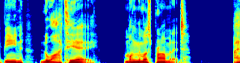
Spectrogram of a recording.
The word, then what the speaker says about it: Noirtier: Also, I actually listened to the Audible version long enough to learn that I pronounced nearly all the names incorrectly. Danglars being Danglars, de Villefort being de Villefort, and Nordier being Noirtier, among the most prominent.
